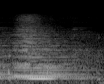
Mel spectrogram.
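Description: A train horn blown as a stage sound effect in a school production of The Music Man, one short steady blast that swells and fades over about a second, standing alone.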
